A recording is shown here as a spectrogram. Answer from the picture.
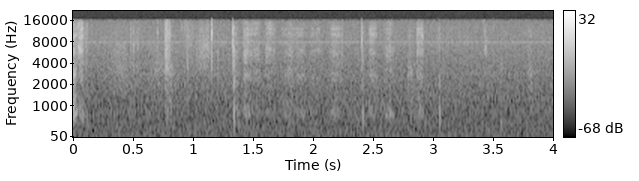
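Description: Faint scratching of a metal pen nib on card as a signature and the year are written, in short separate strokes.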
